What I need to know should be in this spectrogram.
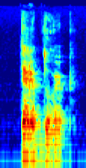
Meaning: a village built on an artificial mound
- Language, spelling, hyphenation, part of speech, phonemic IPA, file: Dutch, terpdorp, terp‧dorp, noun, /ˈtɛrp.dɔrp/, Nl-terpdorp.ogg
